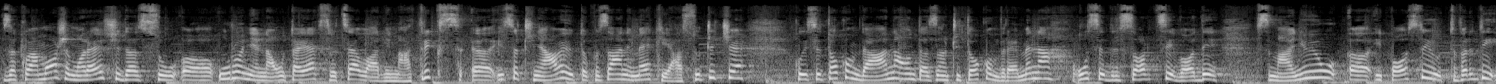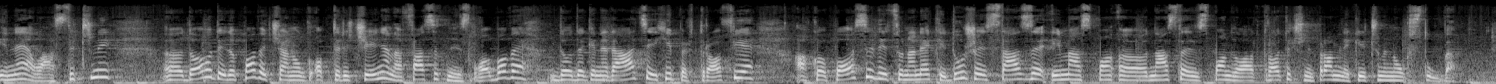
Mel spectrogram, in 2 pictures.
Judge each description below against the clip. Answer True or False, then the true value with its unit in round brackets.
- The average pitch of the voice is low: False (220 Hz)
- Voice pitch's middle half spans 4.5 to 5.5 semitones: False (3.8 semitones)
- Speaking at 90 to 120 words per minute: True (110 wpm)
